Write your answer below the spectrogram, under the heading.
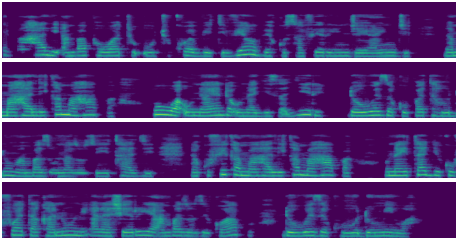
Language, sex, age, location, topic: Swahili, female, 25-35, Kisii, government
